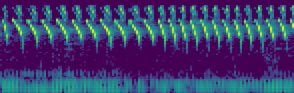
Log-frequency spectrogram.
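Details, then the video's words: Belgian canary song used as a training stimulus to make canaries sing: a fast, steady tour of loud, high, sharply descending whistled notes repeated several times per second, with a faint low hum underneath. "Som de estímulo que faz o canário belga responder com voz mais clara"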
